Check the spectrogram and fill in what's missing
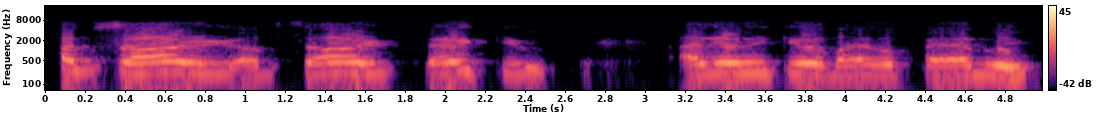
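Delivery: high, tearful apology; hammed-up weepy townsman; mock crying. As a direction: wail it in a high, pretend sob. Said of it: "he's crying".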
